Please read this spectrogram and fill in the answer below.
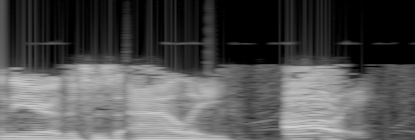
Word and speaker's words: Ollie: Ollie. Ali? Ollie. Well, I thought you were a chick. Thanks. When I see A-L-I, I'm saying that's a girl. Well, it's pronounced O-L-I-E.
